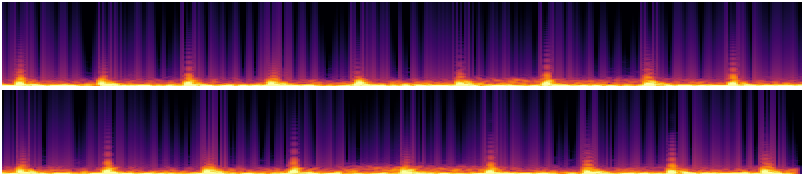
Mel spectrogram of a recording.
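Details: ASMR heartbeat recording: steady, evenly spaced deep thumps over a low hum; normal heartbeat.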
